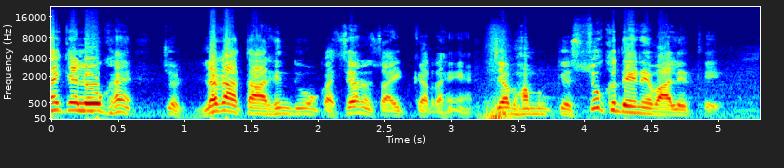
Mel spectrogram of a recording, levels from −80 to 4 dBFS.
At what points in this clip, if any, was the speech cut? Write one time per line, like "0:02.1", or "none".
0:03.2

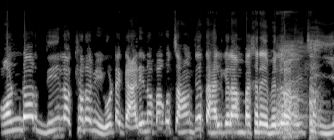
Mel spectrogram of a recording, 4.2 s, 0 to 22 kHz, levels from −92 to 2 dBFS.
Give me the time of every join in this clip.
none

